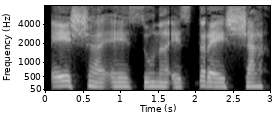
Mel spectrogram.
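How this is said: It is spoken with an Argentine accent.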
